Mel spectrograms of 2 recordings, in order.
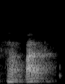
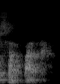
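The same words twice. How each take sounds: First: The first consonant is a lisped th sound. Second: The first consonant is a plain s sound. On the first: "¿Le dices con una Z o con una S?" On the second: "¿Le dices con una Z o con una S?"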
